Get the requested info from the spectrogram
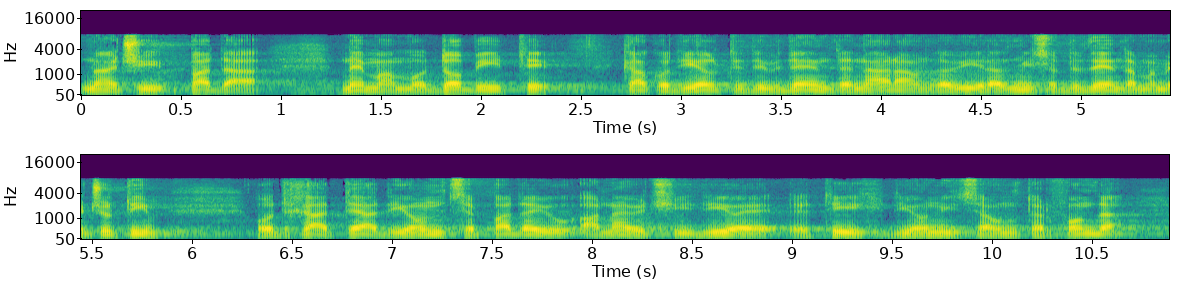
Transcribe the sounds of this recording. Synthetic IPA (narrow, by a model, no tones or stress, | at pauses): znaːt͡ʃiːpad̪aː | ne̞ːmaːmo̞d̪o̞biːt̪i | kako̞d̪jeːlit̪id̪iʋid̪e̞nd̪e̞naːɾaːʋno̞d̪aʋiːɾazmiːʃʎat̪iʋid̪e̞nd̪amame̞d͡ʒut̪iːm | o̞d̪hat̪ead̪io̞nit̪se̞pad̪ajuːʔa̰najʋe̞t͡ɕiːd̪io̞jet̪iːxd̪io̞niːt̪saːunut̪aɾfo̞nd̪a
